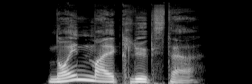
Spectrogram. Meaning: inflection of neunmalklug: 1. strong/mixed nominative masculine singular superlative degree 2. strong genitive/dative feminine singular superlative degree 3. strong genitive plural superlative degree
- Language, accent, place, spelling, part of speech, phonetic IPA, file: German, Germany, Berlin, neunmalklügster, adjective, [ˈnɔɪ̯nmaːlˌklyːkstɐ], De-neunmalklügster.ogg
